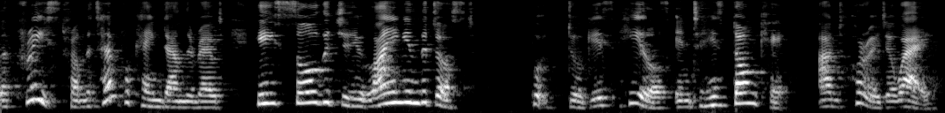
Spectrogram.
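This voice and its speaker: A woman who works with children at a church, reading a story aloud and explaining it simply. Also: mid-range voice. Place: inside a house. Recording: echoey room.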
